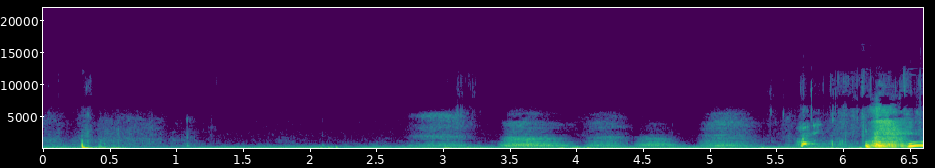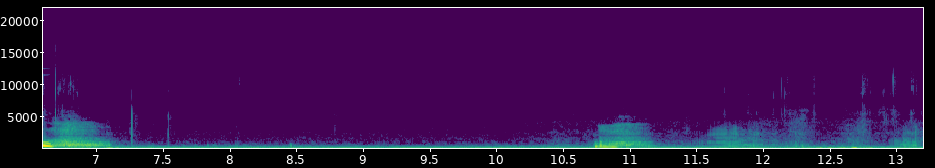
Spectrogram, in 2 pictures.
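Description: A steady low hum in the background, a few quick sniffs and catching breaths, then a loud sneeze. Allergy-related sneezing.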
